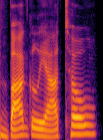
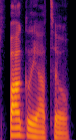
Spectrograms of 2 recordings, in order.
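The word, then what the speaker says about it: sbagliato: B what the heck and it's bogliato I thought it was spagliato oh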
